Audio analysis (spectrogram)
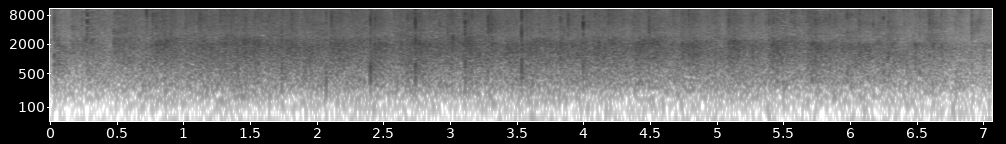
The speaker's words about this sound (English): I ask you to give the children some applause.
